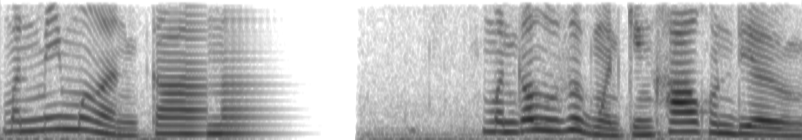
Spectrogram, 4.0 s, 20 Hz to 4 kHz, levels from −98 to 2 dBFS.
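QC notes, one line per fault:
0.86–0.91 s and 1.05–1.08 s, short concealed packet loss: about 40 ms and then 20 ms of audio never arrived in time. The decoder extended the preceding sound across each hole, giving a brief smear or wobble rather than an audible gap or fade.
0.93–1.05 s, burst of packet loss: about 100 ms went missing in a row. The held-over sound lasts long enough to become a buzz or hiss that dies away, and the speech picks up further along, not where it stopped.
1.13–1.91 s, long network dropout: about 0.66 s of audio is lost, likely from the network delivering nothing. The continued sound fades out, then roughly 0.32 s of silence follows before speech returns. That stretch of silence sets it apart from a burst, and the G.711 band limit at 4 kHz holds before and after the gap.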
